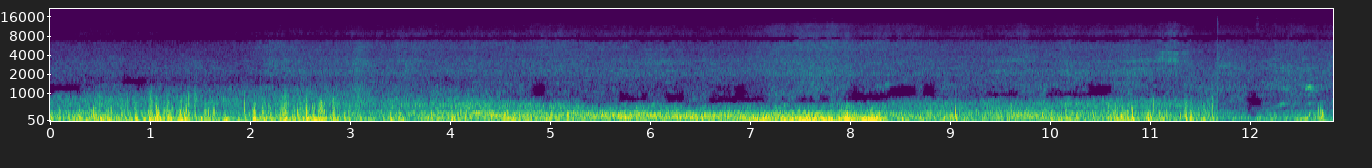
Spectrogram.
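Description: Wind buffeting the microphone, with the wash of surf breaking on a beach behind it; the noise comes in gusts, loudest about two-thirds of the way through.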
